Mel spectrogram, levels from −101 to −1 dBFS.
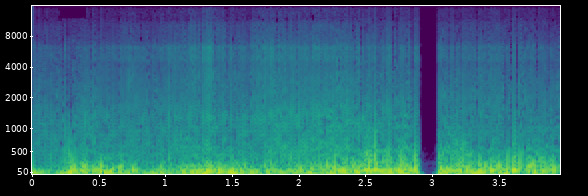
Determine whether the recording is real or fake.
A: fake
